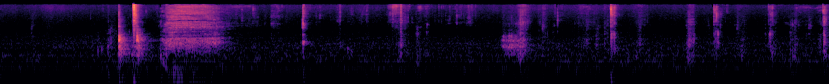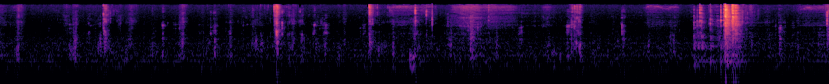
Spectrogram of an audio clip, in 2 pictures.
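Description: Close-miked chewing of saury gwamegi (half-dried saury) wrapped with a scallion: many small mouth clicks and smacks, with a few louder clicks and a short breathy noise about a second or two in.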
